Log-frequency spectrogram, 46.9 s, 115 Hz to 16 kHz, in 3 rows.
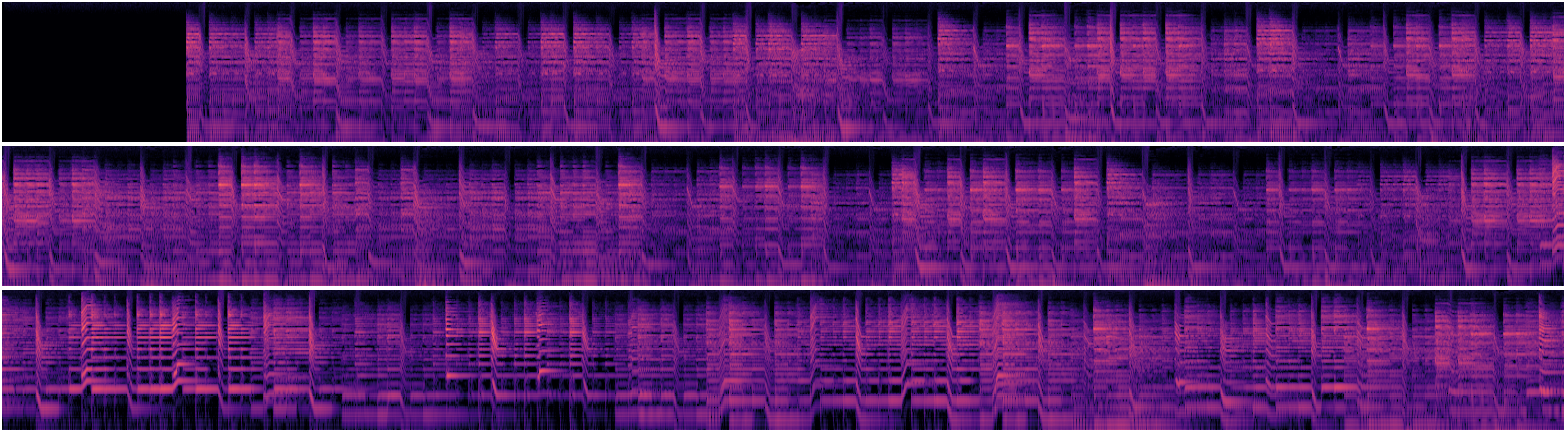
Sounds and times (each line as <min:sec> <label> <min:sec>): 0:01.9 Piano with The Bends 0:46.8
